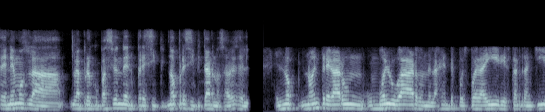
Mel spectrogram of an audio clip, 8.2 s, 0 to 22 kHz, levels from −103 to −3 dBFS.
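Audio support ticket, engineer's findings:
Handover gap, 3.71 to 3.95 s. Audio fades out within a few tens of ms, then full silence for 240 ms. Probable component: radio handover between networks. No speech frames delivered during the switch; content in that window lost, not concealed.

Fallback to narrowband, 3.95 s to end. Nothing above 4 kHz after the handover; sound duller, rougher. Probable component: codec renegotiation on the new link, HD Voice (AMR-WB, clean before the gap, which fits a top-rate mode) dropping to narrowband AMR, roughness pointing to a mid-low rate around 7.4 kbit/s.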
